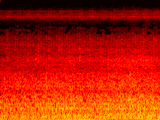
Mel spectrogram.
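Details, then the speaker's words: Stump grinder with newly installed motor, temporarily rigged wiring: engine idles steadily and evenly with no misses, but cutter head won't swing left or right; owner suspects a bad safety switch under the door. "So when I crank it, she runs great. But when I go to I can't move it left or right."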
